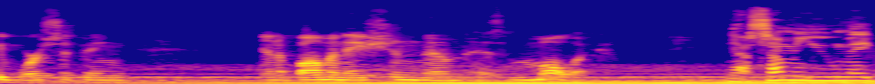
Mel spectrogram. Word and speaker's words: Moloch: The MLK is vocalized as Moloch, or Moloch, in the Masoretic texts, which is an authoritative text in Rabbinic Judaism.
